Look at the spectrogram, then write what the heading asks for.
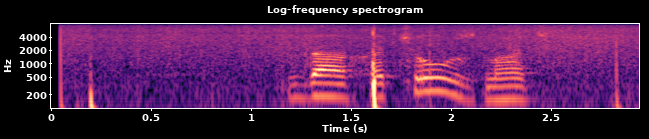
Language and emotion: Russian, neutral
